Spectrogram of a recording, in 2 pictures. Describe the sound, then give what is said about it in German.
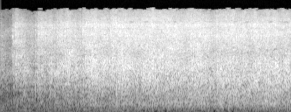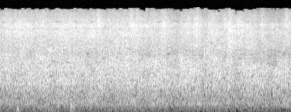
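Sustained audience applause, a dense, steady wash of many hands clapping at an even loudness for several seconds with no talking over it. “Das verdient keinen Applaus, das ist ein fürchterliches Geschäft.”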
